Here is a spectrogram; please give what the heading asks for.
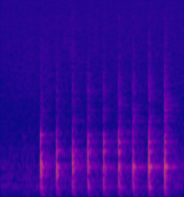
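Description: Nine quick, evenly spaced knocks on a door, each a sharp hollow rap with a short ring. They come in a steady rhythm, clear, with no voices.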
